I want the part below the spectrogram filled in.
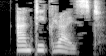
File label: "Antichrist", English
